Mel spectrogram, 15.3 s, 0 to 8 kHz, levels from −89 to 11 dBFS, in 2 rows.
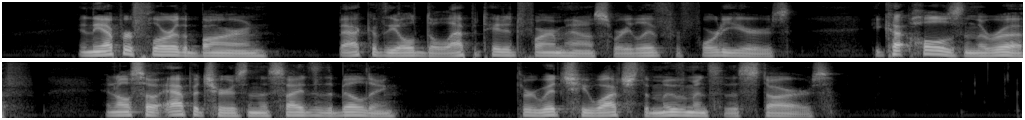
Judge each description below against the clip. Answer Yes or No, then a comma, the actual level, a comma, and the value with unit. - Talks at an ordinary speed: Yes, average, 170 wpm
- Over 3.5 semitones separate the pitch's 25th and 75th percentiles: No, average, 3.0 semitones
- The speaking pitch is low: Yes, low, 105 Hz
